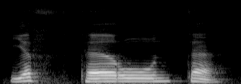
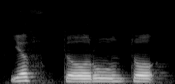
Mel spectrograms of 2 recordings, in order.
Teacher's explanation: huruf ta tetaplah dia menjadi ta istifal ya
